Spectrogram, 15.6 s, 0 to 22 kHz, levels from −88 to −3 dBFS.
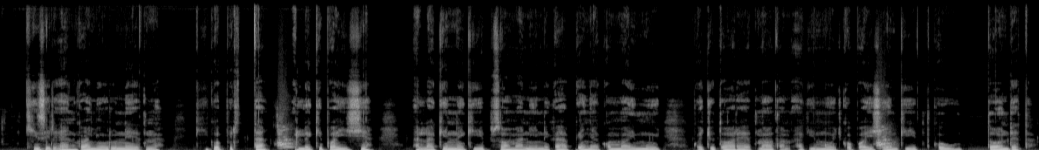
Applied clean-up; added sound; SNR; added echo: none; Dog; 4 dB; none.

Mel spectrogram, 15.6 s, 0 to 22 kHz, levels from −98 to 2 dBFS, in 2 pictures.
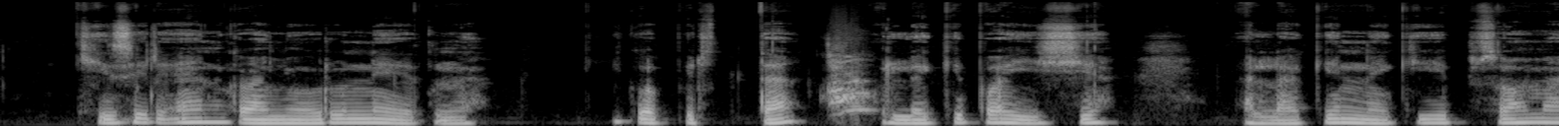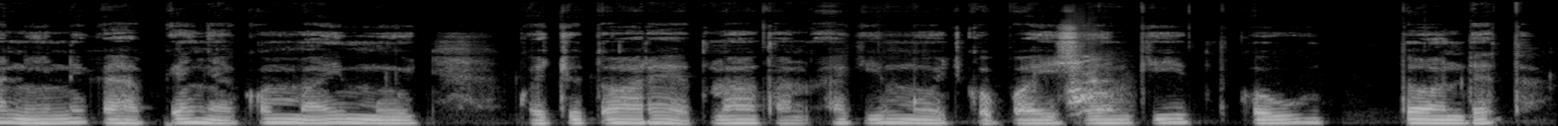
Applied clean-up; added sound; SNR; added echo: neural mask model RNNoise.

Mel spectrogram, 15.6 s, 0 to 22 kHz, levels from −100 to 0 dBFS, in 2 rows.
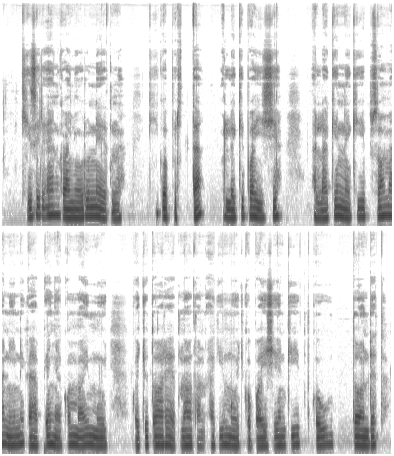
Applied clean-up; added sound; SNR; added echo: none; none; none; none.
